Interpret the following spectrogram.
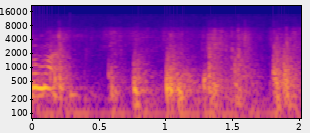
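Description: A man's voice at the start, then a run of about five dull knocks and thuds, with brief voices among them.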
